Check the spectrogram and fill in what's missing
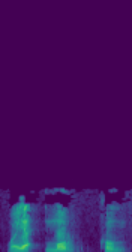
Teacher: ويامركم الراء بالإسكان عند أبي عمرو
